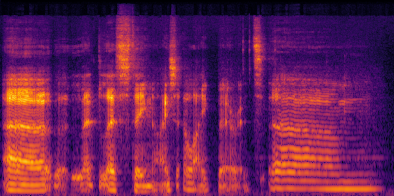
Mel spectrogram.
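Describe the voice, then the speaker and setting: A man's voice: a little high, slow, pushed and bright, clear, resonant tone. Man musing aloud as he streams a game. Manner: musing aloud, dryly joking. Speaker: livestreamer playing a game. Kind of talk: casual live game commentary.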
